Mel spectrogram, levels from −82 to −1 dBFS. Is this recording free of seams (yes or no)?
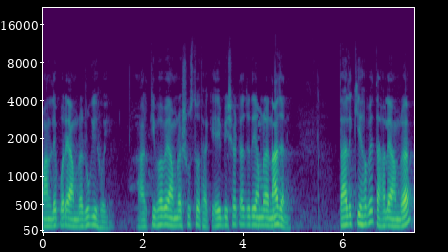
yes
